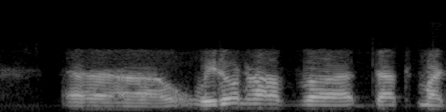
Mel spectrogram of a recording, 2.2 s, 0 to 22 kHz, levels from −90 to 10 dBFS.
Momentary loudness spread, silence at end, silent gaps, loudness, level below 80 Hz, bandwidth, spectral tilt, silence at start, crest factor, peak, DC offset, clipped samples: 4 LU; 0 s; none; -31 LUFS; -80 dBFS; 4 kHz; -7 dB/octave; 0.35 s; 14 dB; -16 dBFS; under 0.1%; under 0.1%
